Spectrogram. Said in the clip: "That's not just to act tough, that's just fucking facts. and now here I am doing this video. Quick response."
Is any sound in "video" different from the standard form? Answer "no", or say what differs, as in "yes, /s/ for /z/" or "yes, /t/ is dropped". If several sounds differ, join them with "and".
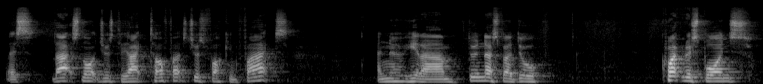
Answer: yes, /b/ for /v/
